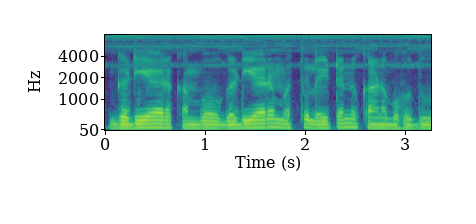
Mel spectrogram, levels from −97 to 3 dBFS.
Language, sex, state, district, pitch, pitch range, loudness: Kannada, male, Karnataka, Koppal, 105 Hz, 105-115 Hz, -16 LUFS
